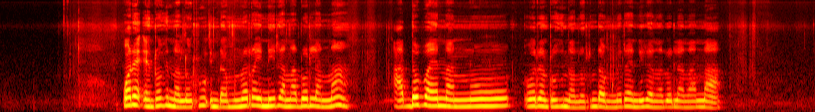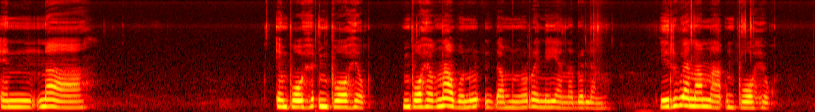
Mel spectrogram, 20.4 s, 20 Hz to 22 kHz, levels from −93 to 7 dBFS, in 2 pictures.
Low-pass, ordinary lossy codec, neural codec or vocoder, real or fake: none; none; none; real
